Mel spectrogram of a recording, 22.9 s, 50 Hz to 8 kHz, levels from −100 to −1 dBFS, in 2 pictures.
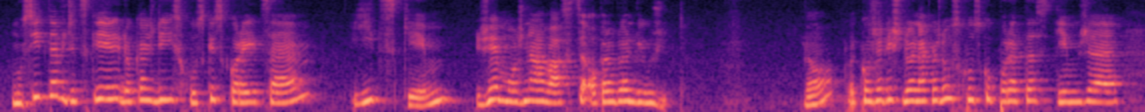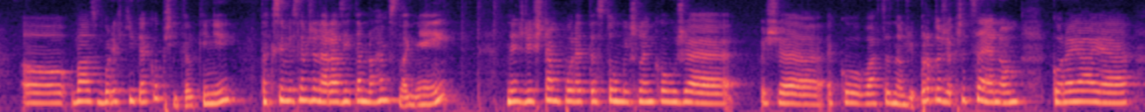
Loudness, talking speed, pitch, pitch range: -25 LUFS, 150 wpm, 250 Hz, 230-270 Hz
